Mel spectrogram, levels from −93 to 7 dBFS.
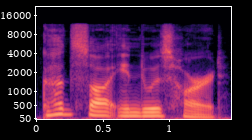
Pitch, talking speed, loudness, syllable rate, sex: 130 Hz, 205 wpm, -16 LUFS, 4.4 syllables/s, male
